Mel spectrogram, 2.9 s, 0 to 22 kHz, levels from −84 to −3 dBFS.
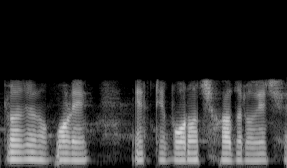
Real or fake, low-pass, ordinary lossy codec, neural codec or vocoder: fake; 3.6 kHz; none; codec, 44.1 kHz, 2.6 kbps, SNAC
